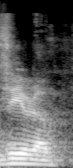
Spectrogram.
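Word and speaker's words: Xero: How do you say it? Zero. Oh, it's actually called Zero.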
